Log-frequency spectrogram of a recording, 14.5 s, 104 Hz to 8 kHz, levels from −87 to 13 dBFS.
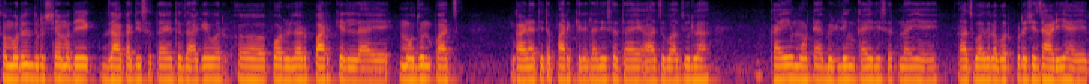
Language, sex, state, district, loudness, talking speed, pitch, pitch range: Marathi, male, Maharashtra, Pune, -17 LUFS, 100 wpm, 130 Hz, 125-135 Hz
